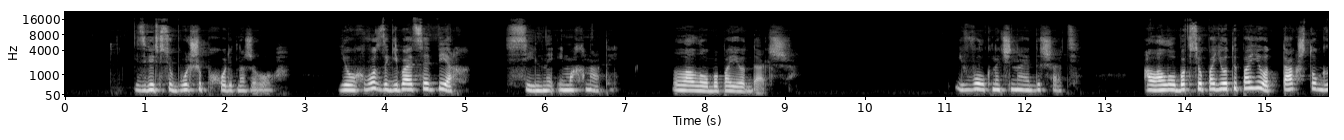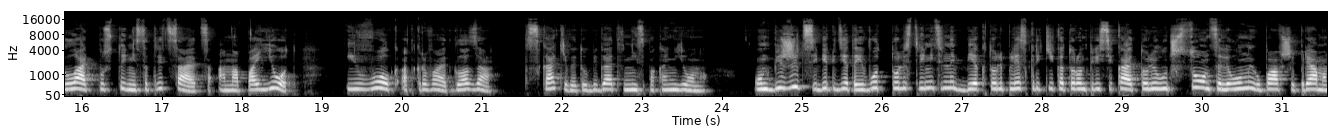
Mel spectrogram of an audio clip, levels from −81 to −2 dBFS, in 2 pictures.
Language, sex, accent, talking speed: Russian, female, native, 130 wpm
